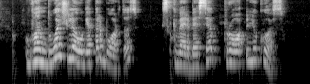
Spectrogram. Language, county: Lithuanian, Alytus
